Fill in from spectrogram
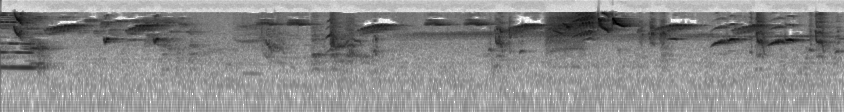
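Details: Indo white-rumped shama song during a dance display, quieter and more distant, with scattered whistled phrases, buzzy bursts and rising chirps over a faint hiss of background noise.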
